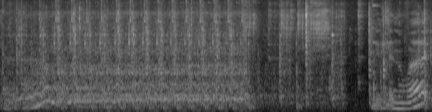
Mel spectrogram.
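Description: A sewing machine runs at a fast, even whir while stitching fabric for a doll's bloomers, then slows and stops with brief mechanical clicks and handling sounds before starting up again; a quiet voice is faintly present.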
